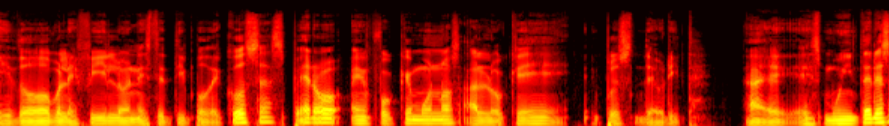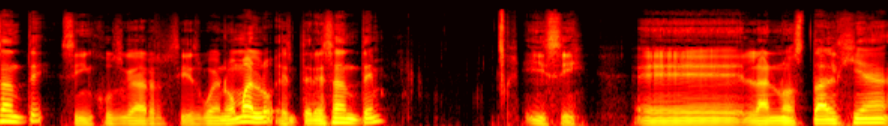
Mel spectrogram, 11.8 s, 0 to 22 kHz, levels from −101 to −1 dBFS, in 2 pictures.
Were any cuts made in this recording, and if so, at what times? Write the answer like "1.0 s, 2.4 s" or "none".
7.8 s, 9.3 s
